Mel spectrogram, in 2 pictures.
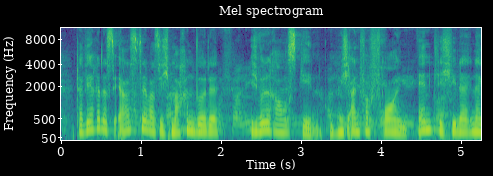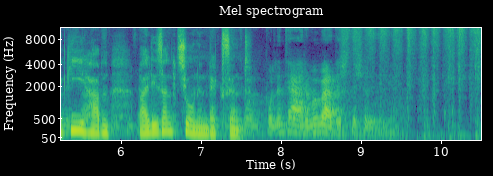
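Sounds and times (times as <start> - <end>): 
speech: 0.2 - 9.9
scrubbing a washbasin in an office: 8.9 - 10.4.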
